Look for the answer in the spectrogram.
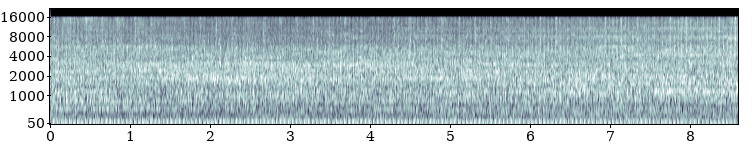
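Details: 1920 Ford Model T barn find, reassembled after freeing stuck valves: steady low chuffing idle at about two beats a second, even and unbroken with no knock or miss; normal idle, timing noted slightly off.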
